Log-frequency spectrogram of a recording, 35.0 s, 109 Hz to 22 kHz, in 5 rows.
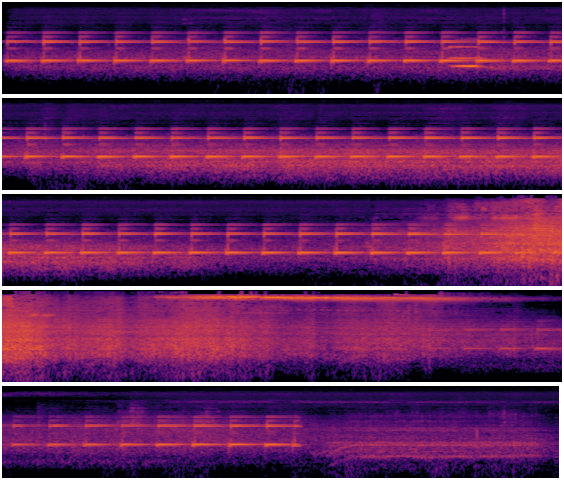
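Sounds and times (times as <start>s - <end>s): railroad crossing bell dinging: 0.0s - 31.9s
train rushing past: 0.1s - 34.9s
train horn toot: 5.6s - 6.4s
thin high squeal: 18.9s - 22.0s, 23.2s - 27.5s.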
